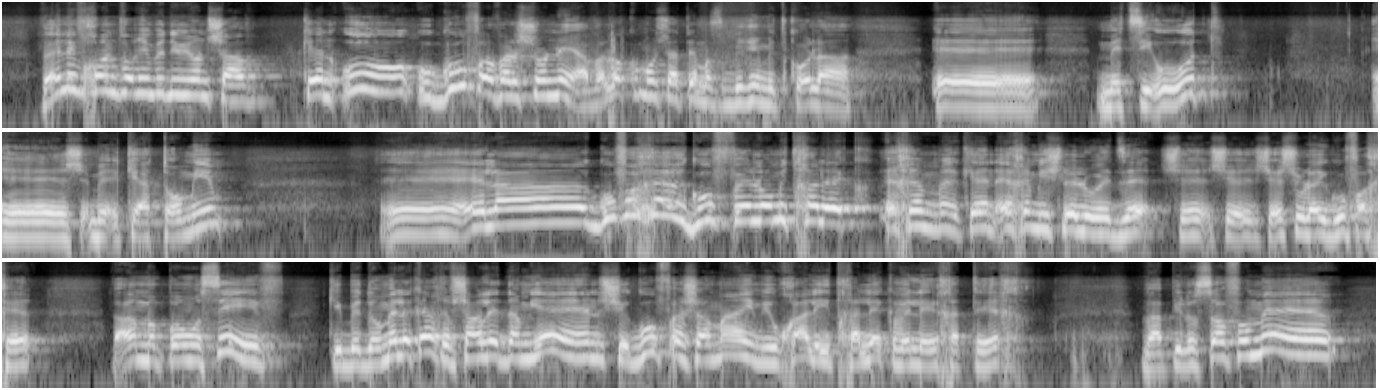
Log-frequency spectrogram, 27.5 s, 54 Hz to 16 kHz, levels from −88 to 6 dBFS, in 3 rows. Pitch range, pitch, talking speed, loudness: 170-265 Hz, 220 Hz, 120 wpm, -10 LUFS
